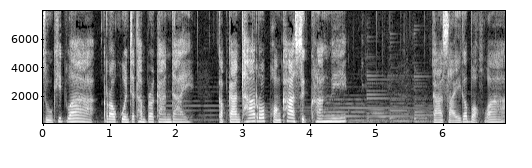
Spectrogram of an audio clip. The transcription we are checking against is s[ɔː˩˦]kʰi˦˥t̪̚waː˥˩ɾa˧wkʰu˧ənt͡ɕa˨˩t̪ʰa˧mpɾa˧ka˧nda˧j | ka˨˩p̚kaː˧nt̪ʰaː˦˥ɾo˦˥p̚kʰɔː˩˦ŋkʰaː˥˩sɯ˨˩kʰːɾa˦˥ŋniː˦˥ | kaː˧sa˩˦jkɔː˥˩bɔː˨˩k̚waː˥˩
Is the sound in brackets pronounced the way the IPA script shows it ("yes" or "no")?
no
